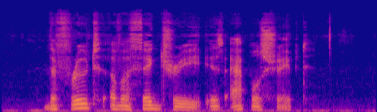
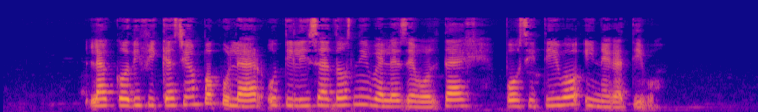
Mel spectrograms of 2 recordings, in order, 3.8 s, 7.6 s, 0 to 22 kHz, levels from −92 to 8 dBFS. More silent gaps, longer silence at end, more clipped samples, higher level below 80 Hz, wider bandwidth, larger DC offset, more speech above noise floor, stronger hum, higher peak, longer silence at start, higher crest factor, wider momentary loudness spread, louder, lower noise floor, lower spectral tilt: neither; second, 0.55 s vs 1 s; neither; first, -54 dBFS vs -64 dBFS; first, 15 kHz vs 11.5 kHz; neither; second, 23 dB vs 44 dB; neither; second, -10 dBFS vs -6 dBFS; second, 0.1 s vs 0.9 s; about the same, 20 dB vs 18 dB; first, 20 LU vs 7 LU; second, -29 LUFS vs -23 LUFS; second, -51 dBFS vs -66 dBFS; first, -4.5 dB/octave vs -3 dB/octave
